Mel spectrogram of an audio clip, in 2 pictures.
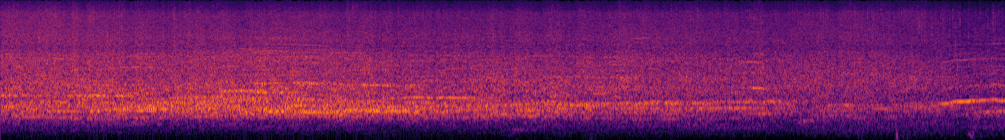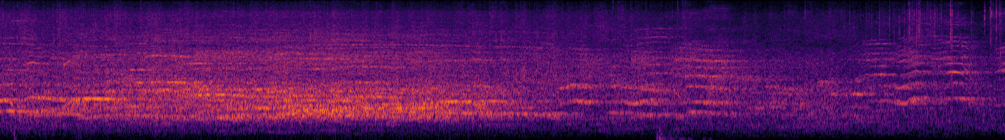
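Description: A large theatre audience applauding and cheering, with shouts from the crowd mixed in; the applause dies down over the last few seconds.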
